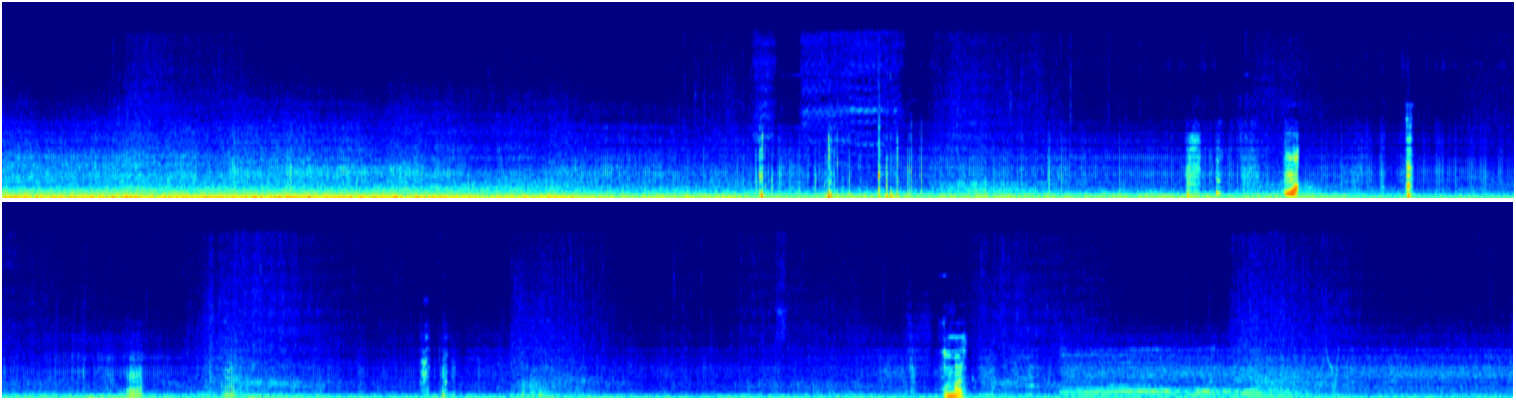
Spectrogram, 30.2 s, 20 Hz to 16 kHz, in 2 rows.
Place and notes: Radios on the Vltava beach
Radios on the Smíchov beach near Železniční most are being re-tuned in realtime according to sounds of Vltava - Moldau. Underwater sonic landscapes and waves of local boats turn potentiometers of radios. Small radio speakers bring to the river valley voices from very far away…
6 April 2011, 13:49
